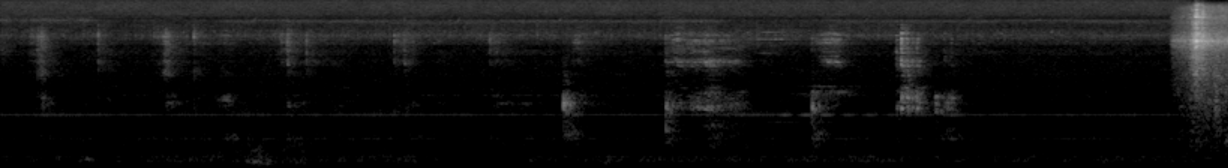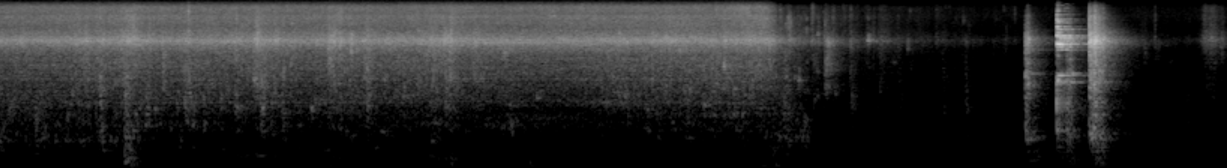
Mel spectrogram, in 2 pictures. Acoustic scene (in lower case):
kitchen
